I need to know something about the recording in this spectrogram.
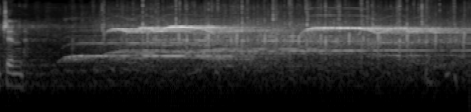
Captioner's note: audience applauding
